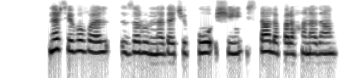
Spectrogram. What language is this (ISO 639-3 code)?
pus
